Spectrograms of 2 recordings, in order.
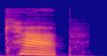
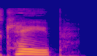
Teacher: That a has a short clipped sound. But add a silent e to the end and it becomes cape. The a now says its own name transforming into a long vowel.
